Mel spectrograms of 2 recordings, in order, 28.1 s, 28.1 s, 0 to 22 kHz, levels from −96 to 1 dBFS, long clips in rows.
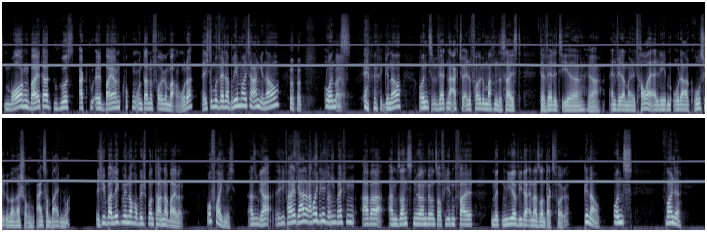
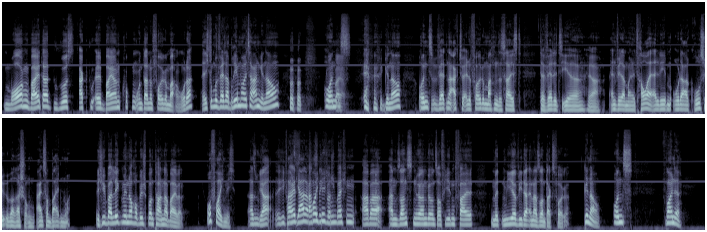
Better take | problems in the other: second | high-pitched whine; loud; throughout; 2.5 kHz, 8 dB below the speech; faint in the second

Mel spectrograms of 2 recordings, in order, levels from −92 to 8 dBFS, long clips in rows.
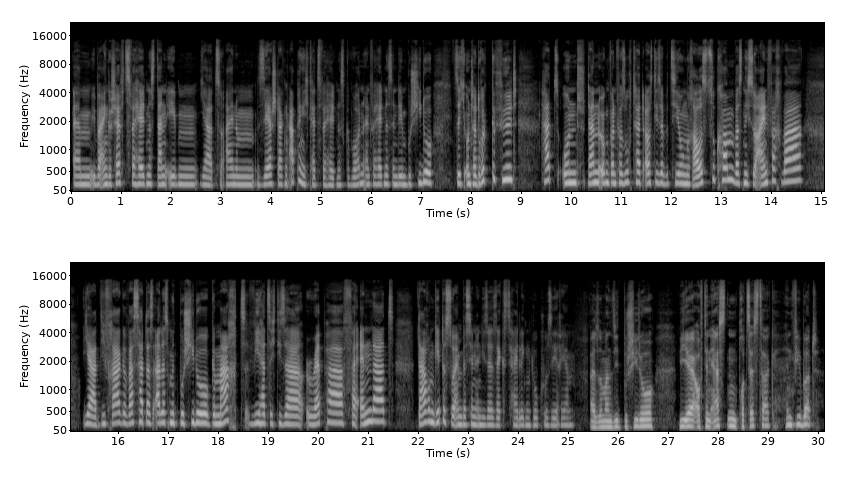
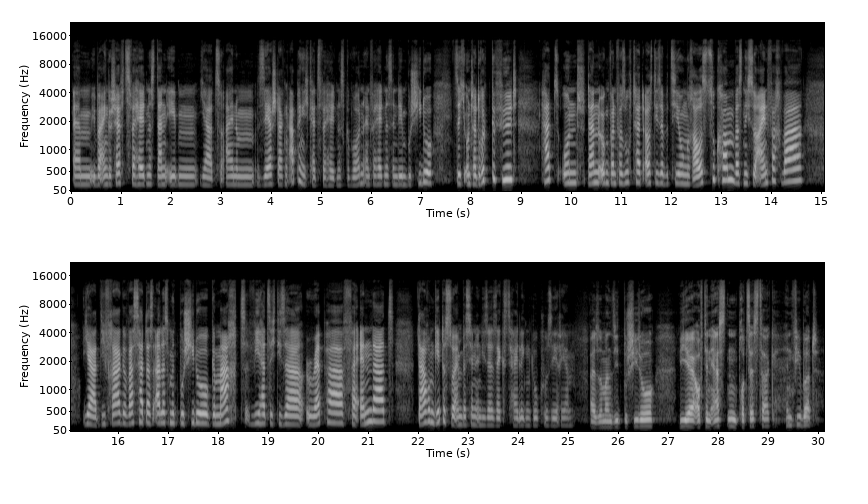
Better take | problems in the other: first | thin; somewhat; fading below 300 Hz

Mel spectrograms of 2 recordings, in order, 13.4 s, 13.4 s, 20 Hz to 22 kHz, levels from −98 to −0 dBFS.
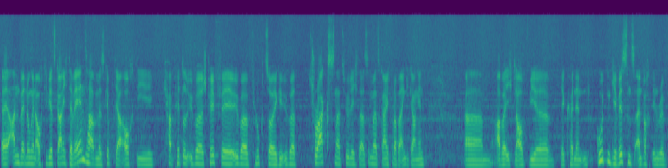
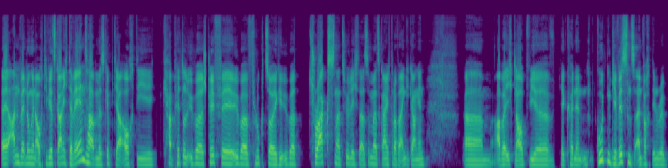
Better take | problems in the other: second | hiss; noticeable; throughout; 15 dB below the speech

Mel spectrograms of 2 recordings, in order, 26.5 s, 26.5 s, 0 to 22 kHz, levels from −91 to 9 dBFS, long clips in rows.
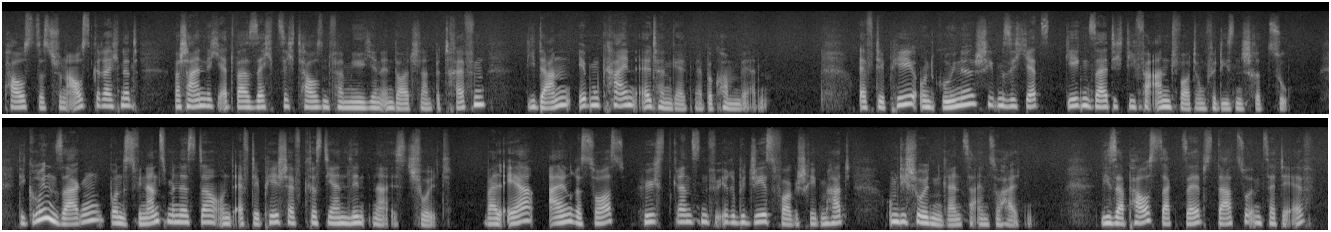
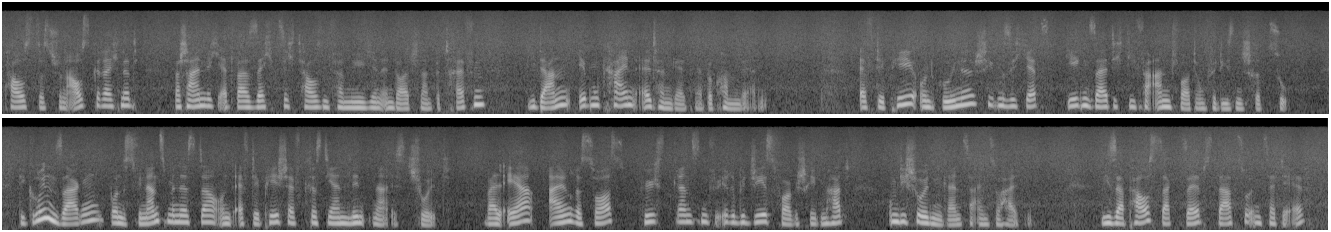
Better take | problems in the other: first | hiss; loud; throughout; 9 dB below the speech; faint in the first

